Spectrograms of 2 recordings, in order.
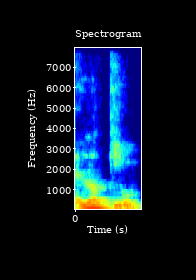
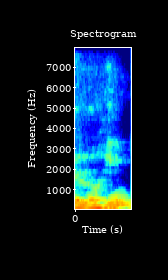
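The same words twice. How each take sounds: First: The middle consonant is a K sound. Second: The middle consonant is an H sound. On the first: "se dice Elohim con K" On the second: "no se dice Elohim"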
